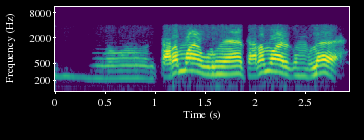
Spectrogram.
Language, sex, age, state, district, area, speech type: Tamil, male, 60+, Tamil Nadu, Pudukkottai, rural, conversation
